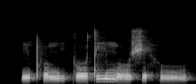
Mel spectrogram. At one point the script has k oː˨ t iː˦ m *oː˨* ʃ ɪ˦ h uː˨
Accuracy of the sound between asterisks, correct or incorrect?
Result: correct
